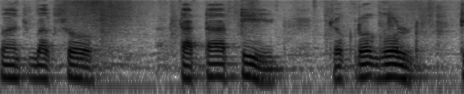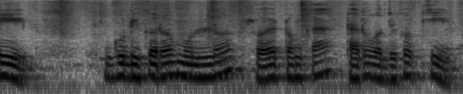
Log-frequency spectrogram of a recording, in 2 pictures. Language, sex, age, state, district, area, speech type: Odia, male, 30-45, Odisha, Mayurbhanj, rural, read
